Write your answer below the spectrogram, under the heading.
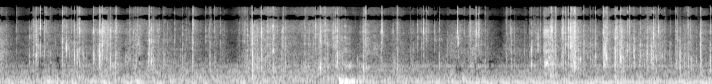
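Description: Foil trading-card pack wrapper crinkling and crackling in irregular bursts as it is handled and opened.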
